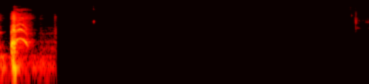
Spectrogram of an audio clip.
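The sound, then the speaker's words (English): A single short throat-clearing cough bursts out at the start, followed by near silence with a faint click and a brief soft rustle near the end. “Sorry. Cough button.”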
